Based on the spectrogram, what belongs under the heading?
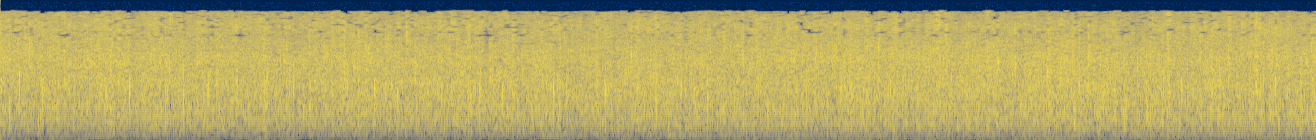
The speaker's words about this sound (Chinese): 今天这么多法师前来助缘，台长用大家的掌声来替我感恩他们。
